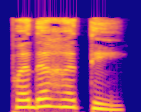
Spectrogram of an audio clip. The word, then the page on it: ಪದಹತಿ: Kannada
